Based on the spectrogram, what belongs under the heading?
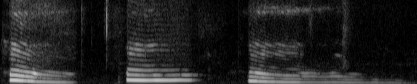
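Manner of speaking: high, hooting owl calls. Acted. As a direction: hoot like an owl. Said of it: "Who says".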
